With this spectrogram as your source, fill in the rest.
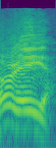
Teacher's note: Este é o R retroflexo, o popular R caipira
